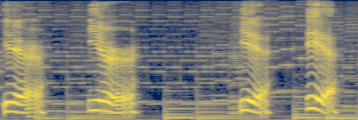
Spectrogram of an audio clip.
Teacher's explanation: You just screw every vowel towards A and you drop R sounds with ear.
